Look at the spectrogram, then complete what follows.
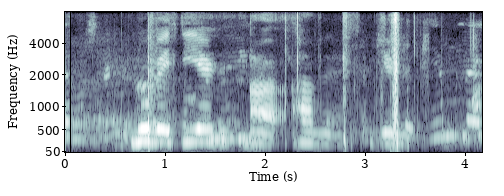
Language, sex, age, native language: Icelandic, male, 11, Icelandic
